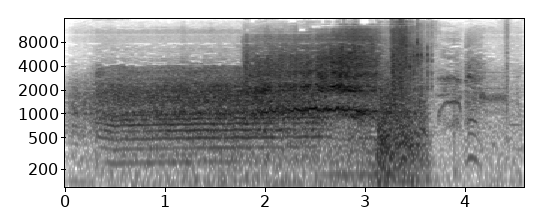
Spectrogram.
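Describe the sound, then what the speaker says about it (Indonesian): A car in a film skids with a long rising tire squeal and engine roar, growing louder, then ends in a sharp impact crash as it hits a person, followed by fading rattling debris. "dia malah ditabrak oleh sebuah mobil."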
